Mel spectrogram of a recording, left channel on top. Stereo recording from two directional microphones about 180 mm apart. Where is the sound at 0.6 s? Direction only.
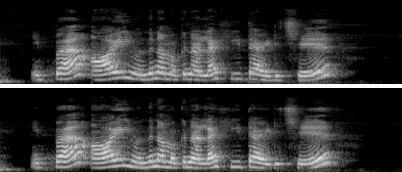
50° right (ahead or behind).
